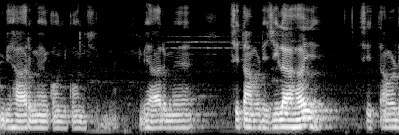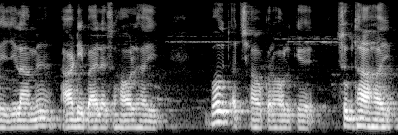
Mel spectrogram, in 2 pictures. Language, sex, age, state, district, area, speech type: Maithili, male, 18-30, Bihar, Sitamarhi, rural, spontaneous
